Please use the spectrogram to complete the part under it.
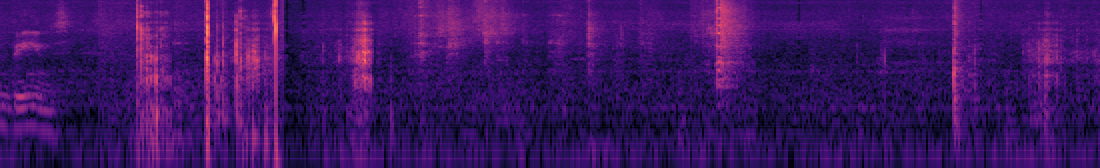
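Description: Something knocks and clatters on a counter.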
